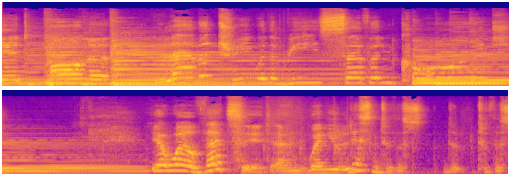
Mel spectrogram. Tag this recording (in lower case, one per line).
plucked string instrument
musical instrument
strum
guitar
